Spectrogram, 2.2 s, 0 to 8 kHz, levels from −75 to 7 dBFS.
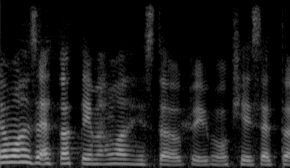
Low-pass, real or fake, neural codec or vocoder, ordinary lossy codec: none; fake; codec, 16 kHz, 0.8 kbps, ZipCodec; none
